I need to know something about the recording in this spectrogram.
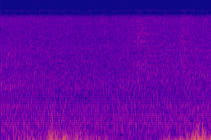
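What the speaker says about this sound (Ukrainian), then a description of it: "Нитку підхоплює вітер." Wind buffeting the microphone in low, rumbling gusts that rise and fall, loud and close, with no talking.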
